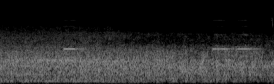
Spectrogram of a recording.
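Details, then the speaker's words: 2023-2026 Lexus UX power rear door kick sensor: faint electronic beep near two kilohertz as the foot is detected, then a double beep as the system cancels the kick because the foot stayed too close. "so the first beep is letting me know that the system has already seen my foot the two beeps are the system cancelling that kick command because it knows I'm too close"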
